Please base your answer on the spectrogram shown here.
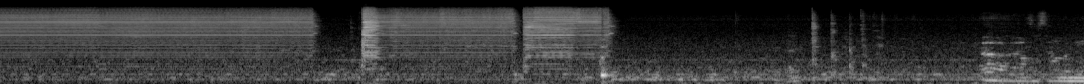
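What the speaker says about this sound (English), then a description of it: "That was the sound of me dipping my tungsten." A TIG welding arc on a Mazda Protege5 engine bay job buzzes steadily at a high pitch, then stutters and breaks into short bursts as the tungsten electrode dips, followed by quieter crackles and rustling.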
